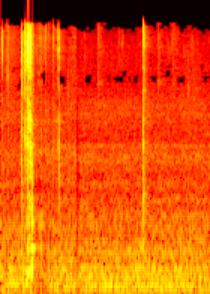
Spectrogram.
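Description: Two crisp cuts of a chef's knife through celery stalks on a wooden board, the first and louder one just after the start, over a steady whirring noise that cuts off abruptly at the end.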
